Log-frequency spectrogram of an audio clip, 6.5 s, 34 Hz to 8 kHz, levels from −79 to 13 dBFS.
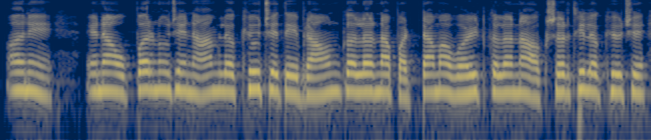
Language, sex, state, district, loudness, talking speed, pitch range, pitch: Gujarati, female, Gujarat, Valsad, -13 LUFS, 165 wpm, 210-230 Hz, 220 Hz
